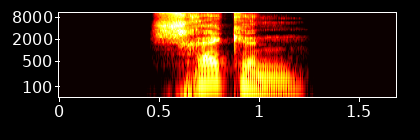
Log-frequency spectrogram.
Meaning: 1. to frighten, to scare 2. to intimidate or discourage, to deter 3. to bark (said of roe deer) 4. to wake or become alert with a start or scare (as from sleep or from being deep in thought)
- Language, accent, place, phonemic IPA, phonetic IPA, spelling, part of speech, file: German, Germany, Berlin, /ˈʃʁɛkən/, [ˈʃʁɛkŋ̍], schrecken, verb, De-schrecken.ogg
